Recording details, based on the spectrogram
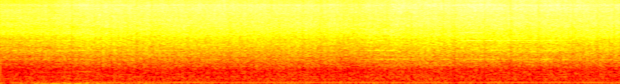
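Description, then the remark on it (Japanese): Lean red venison sizzles steadily on a hot grill, a dense, bright crackling hiss that holds at an even loudness throughout with no voices. “まさかね、リスナーの皆さんが聞いてらっしゃるところで、うん、鹿肉を焼くとは夢にも思ったことがなかった。”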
